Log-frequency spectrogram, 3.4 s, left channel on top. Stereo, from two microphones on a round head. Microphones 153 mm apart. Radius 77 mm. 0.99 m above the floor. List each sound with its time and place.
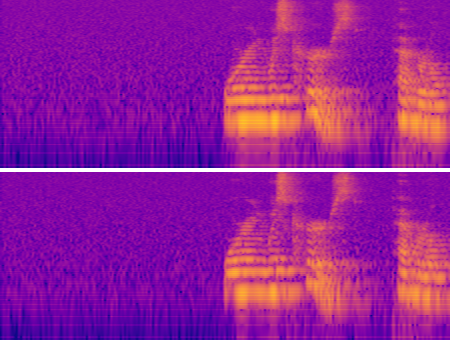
1.7 s a woman speaking: 20° right (ahead or behind), 3 m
